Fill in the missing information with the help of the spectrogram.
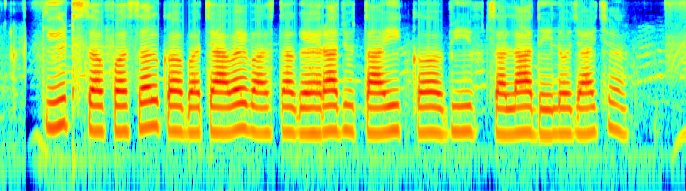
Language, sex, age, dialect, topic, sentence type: Maithili, female, 18-24, Angika, agriculture, statement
